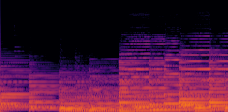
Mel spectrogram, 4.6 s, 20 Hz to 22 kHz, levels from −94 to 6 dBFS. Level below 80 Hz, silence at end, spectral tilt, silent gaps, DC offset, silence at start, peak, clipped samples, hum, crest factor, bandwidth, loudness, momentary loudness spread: -46 dBFS; 0 s; -9 dB/octave; none; under 0.1%; 0 s; -16 dBFS; under 0.1%; none; 14 dB; 6.6 kHz; -31 LUFS; 9 LU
